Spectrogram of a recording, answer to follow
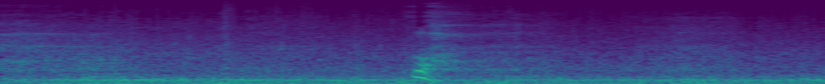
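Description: A motor vehicle's engine running nearby as a steady low hum, with one short sound falling in pitch about two seconds in.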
